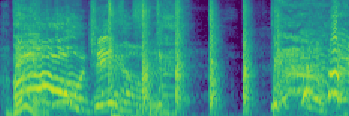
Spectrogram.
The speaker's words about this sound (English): Clapping in the background.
